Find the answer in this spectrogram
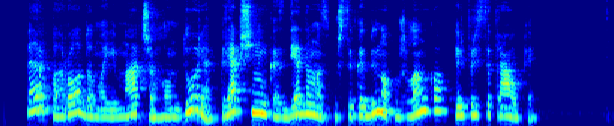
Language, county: Lithuanian, Vilnius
